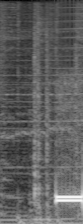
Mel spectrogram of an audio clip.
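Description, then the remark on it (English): A steady electronic ringback tone sounds loud, holding one pitch for about half a second after a brief burst of line noise, as an outgoing phone call rings. “Is it ringing? Yep. It's ringing.”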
